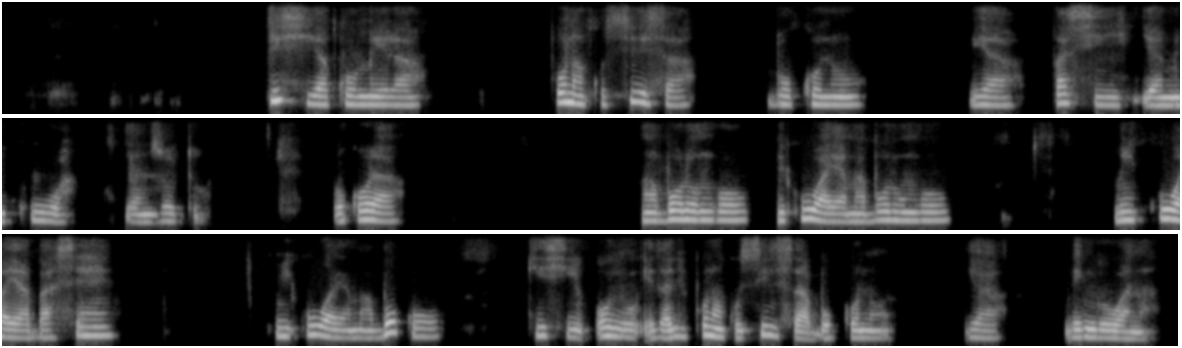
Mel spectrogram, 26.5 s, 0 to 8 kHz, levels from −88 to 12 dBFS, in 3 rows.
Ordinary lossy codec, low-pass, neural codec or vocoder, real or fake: Opus, 16 kbps; 7.2 kHz; codec, 24 kHz, 1.2 kbps, DualCodec; fake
